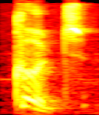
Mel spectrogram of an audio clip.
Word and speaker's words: could: could, should, talk, walk, walk, half, salmon, salmon। तो आपने इन मिसालों में देखा कि एल कैसे साइलेंस हो रहा है, ठीक है, एल को हमने ड्रॉप कर दिया।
